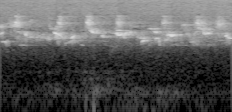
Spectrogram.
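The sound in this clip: Birdsong from a blackbird and a song thrush, with high, bright chirping phrases repeating in a fairly steady rhythm and no voices present.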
